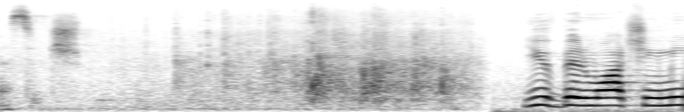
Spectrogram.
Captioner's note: applause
